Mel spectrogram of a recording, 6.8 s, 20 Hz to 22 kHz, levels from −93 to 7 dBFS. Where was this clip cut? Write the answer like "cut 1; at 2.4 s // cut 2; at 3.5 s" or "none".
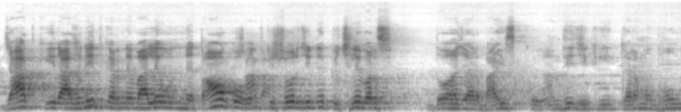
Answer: cut 1; at 2.6 s // cut 2; at 5.5 s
